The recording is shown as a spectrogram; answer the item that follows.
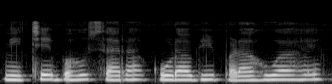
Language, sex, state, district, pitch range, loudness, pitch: Hindi, female, Uttar Pradesh, Lucknow, 210-220 Hz, -15 LUFS, 215 Hz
